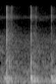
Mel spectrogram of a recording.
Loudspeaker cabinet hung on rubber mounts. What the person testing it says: C'est très très amorti. Une tape dessus voyez encore il y a pas grand-chose. C'est pas du tout le tambour.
